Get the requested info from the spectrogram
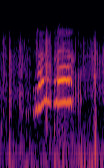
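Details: Calico cat approaching and asking for food with meows and trills; a bright, strongly harmonic meow rises briefly, dips, then holds steady and clear for about a quarter second before stopping, with soft taps and rustles around it.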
